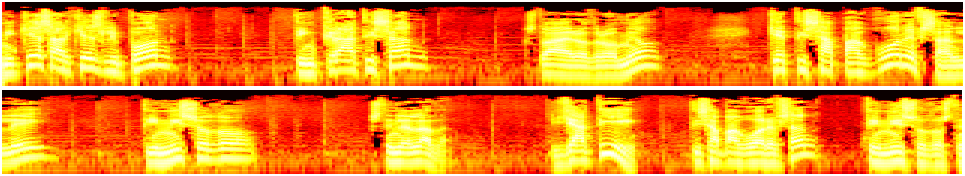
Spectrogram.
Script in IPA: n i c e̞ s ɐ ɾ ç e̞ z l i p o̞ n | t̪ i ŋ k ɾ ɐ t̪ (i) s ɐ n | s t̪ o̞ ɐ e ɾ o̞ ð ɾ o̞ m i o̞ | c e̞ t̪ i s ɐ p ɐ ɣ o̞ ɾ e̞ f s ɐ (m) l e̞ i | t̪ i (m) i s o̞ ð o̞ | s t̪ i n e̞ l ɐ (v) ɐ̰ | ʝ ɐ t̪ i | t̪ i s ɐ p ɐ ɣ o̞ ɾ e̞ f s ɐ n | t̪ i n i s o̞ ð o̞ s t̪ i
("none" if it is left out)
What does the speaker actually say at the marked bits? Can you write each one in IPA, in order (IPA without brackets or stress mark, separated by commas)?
i, n, n, ð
